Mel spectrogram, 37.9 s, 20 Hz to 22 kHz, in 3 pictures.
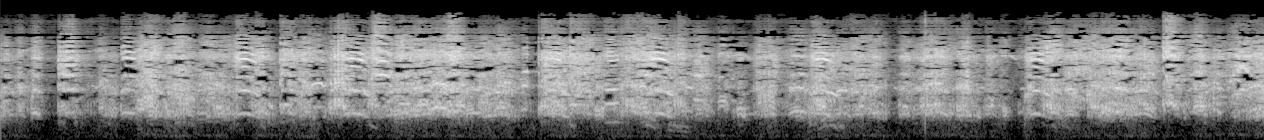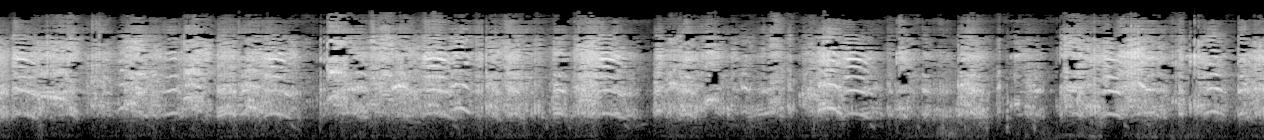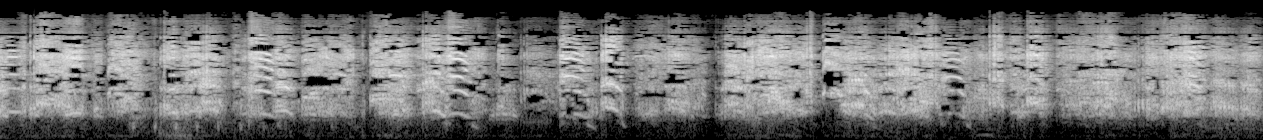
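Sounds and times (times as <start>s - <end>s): flock of cranes honking: 0.0s - 37.9s.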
